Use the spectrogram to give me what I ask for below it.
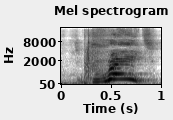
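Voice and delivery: high, loud burst of enthusiasm; excited shout. Real, not acted. Vlogger raves about the comic, excited shout. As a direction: belt out the praise.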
